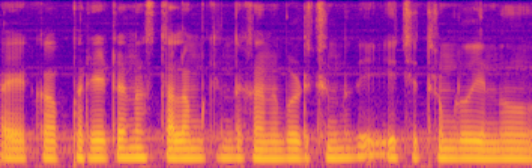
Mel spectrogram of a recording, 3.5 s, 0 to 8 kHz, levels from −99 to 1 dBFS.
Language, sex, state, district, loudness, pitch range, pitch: Telugu, male, Karnataka, Bellary, -17 LUFS, 115-120 Hz, 120 Hz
